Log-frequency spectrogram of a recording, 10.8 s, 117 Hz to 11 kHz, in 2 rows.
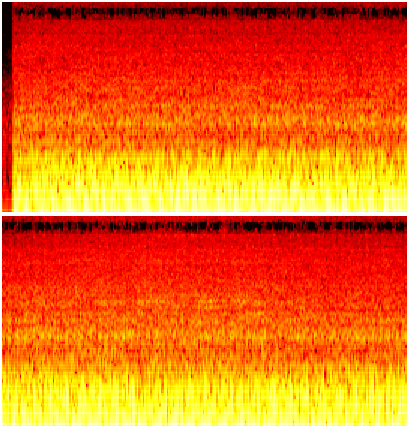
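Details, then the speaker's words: K30 Blazer V8 with new Holley Mid-Rise Ram intake, after reversing the backwards-installed coil harness, air filter not yet fitted: steady, even low idle with no knocks, misses or surges; engine up and running again. "i still got some little things to wrap up uh zip tie down the brake lines add in the air filter and uh tighten up some stuff but it is up and running again and i'm stoked"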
